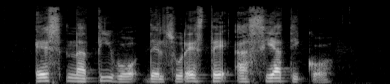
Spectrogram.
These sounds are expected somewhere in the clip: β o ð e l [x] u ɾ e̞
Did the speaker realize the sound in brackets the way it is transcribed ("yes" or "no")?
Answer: no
